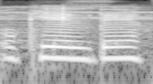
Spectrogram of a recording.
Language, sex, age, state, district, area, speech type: Dogri, female, 18-30, Jammu and Kashmir, Reasi, rural, spontaneous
